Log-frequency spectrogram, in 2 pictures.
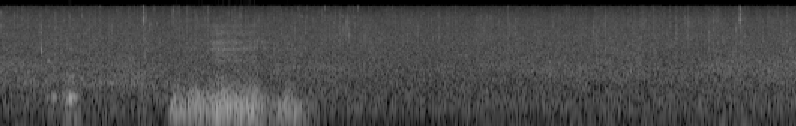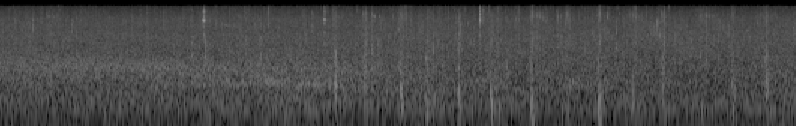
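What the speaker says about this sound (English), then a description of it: "The rain seems quieter" Rain falls steadily on the Interchange map in Escape from Tarkov, a continuous soft hiss with a deep rumble of thunder rolling through early on, then scattered drips and taps over the ongoing downpour.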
